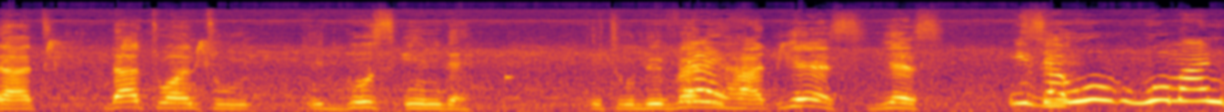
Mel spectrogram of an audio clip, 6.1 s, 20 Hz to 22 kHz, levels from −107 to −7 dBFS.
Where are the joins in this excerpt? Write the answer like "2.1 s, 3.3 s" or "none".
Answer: none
